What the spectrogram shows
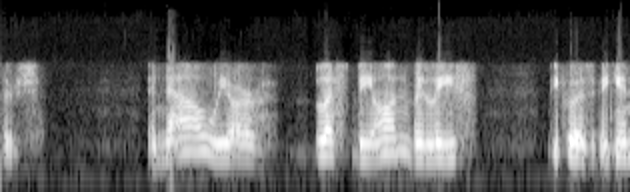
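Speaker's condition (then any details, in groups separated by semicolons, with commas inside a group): No condition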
